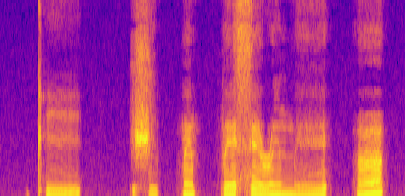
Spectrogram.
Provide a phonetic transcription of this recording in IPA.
kʼ i | ʃ i̤ pː ẽ pː e s e ɹ ĩ m e̤ | ə̃

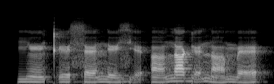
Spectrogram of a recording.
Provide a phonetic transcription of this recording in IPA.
j ẽ˨˩˦ kʼ ɪ˨˩˦ s ɛ˨˩˦ n e˨˩˦ zʲ ɛ̰˥ ʔ ã˨˩˦ n a˥ ɡ ɛ̰˥ n ã˨˩˦ m ɛ˨˩˦

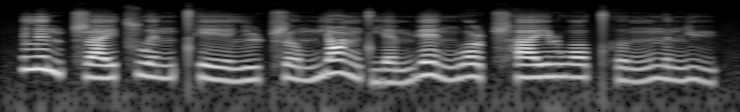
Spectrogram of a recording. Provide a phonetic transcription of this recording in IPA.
l ə˥˨ n ʈ͡ʂ a˨˦ ɪ̯ t͡s w ə˨˦ n t̪ʰ e˨˩ ɪ̯ l y˨˦ ʈ͡ʂ ɤ˨˩ m j ɑ˥˨ ŋ t̪ j ɛ˩ m ɥ ɛ˥˨ n̪ w ɔ˥˨ ʈ͡ʂʰ a˦ ɪ̯ ɻ w ɔ˦ t̪ʰ ɤ˨˦ ŋ n̪ ə˨˦ n y˨˩

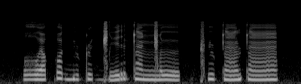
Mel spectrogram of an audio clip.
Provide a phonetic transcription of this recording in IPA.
ʁʷ e qʷ e ɡ͡b y ʈ ʉ ɡ͡ǁ e r ʈ æ̃ ŋ͡ǁ ɵ | ǁʰ y ʈ æ̃ ʈ æ̃

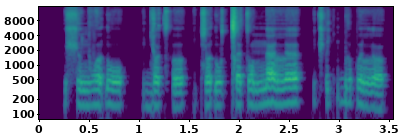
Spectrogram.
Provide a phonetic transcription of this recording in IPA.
ʃ ɘ˨ ɲ v ə˦ ɗ o˦ | ɟ œ˨ t͡sʼ ə˨ | c ə˨ ɗ o˨ ǀ ɛ˨ t o˨ nː æ˦ lː ɛ˦ | t͡ʃʼ ə˦ c ɡ͡b ɘ˦ p ɘ˨ lː œ˨

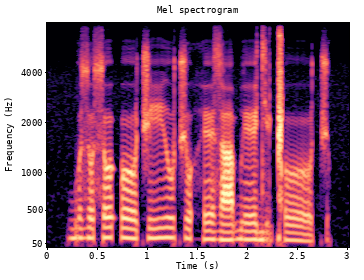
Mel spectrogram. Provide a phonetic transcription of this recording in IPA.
b u z u s ʊ ʔ ʊː t͡ʃ iː u̯ t͡ʃ u h ɪː z a b ɪː dʲ o ǁ ʊː t͡ʃ

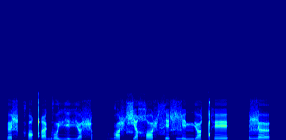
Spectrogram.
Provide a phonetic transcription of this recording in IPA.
ɘ ɬ kʰ ɔ qʼ e ɡ o vʲ e vʲ ɒ ɬ | ɡ ɒ ɬ ɕ e χ ɔ ɬ s i ɬ ɮ i mʲ ɒ ǃʰ e | ɮ ə

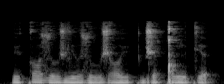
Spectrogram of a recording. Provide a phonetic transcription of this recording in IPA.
y k ɔː z uː ʒ lʲ uː z uː ʒ ɔː y̯ | d͡ʒ œ ǃ ʊ ŋ ʏ kʲ ɐ

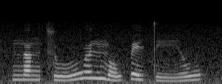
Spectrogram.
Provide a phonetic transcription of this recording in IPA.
n̪ ɐ˧ ŋ t͡s uː˨˥ w ɵ˥ n m o˨˥ w p e˧ j t̪ iː˨˥ w

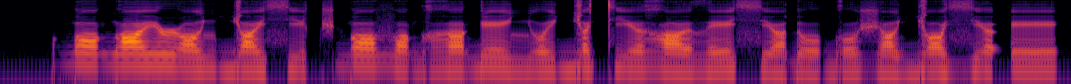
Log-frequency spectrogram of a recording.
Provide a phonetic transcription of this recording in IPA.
ɠ ɔ˦ ɡ ɒ˦ ɪ̯ ɹ ɔ˨ ʎ ɟ ɒ˨ ɪ̯ sʲ e˨ t͡ʃ ɠ ɔ˦ v ɔ˨ ɡ ɣ ʌ˧ ɠ e˦˨ ʎ o˧ ɪ̯ ɟ ʌ˦ tʲ e˧ ə̯ ɣ ɒ˨ ə̯ ð e˦ sʲ ɒ˧ ɗ o˨ ɡ o˦ ʒ ɒ˨ ɟ ɔ˦˨ zʲ ʌ˦ ʔ e˦

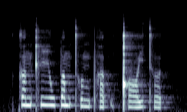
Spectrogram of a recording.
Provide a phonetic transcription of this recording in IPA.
k ɐ˧ n kʰ iː˧ w p ɐ˧ m t̪ʰ ʊ˧ ŋ pʰ ɐ˨˥ k̚ ɵ˨ t̚ kʰ ɔː˨˧ j t̪ʰ ɵ˨ t̚

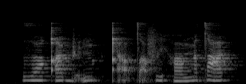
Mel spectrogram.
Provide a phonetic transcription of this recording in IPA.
ðˤ ʉ qʼ ə y̯ b ḛ ŋ ɒ k qʼ ḛ tˤ ḛ f i h ɒ ŋ ʉ tˤ ə

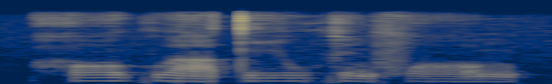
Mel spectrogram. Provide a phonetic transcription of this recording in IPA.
h ɔː˨˧ kʷ aː˨˩ t̪ iː˨ w k ɪ˨˩ ŋ f ɔː˨˩ ŋ

